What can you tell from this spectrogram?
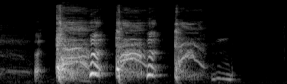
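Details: Coughing fit in an adult woman who nearly choked after a failed imitation: three harsh, wet coughing bursts in quick succession, with a short throat noise before and a fading rasp after.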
